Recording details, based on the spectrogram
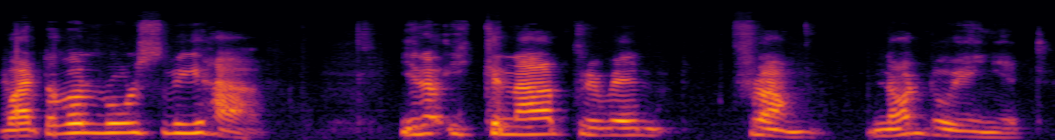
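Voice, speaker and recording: A woman talks at a moderate pace with lively intonation while music plays in the background. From India, Kerala. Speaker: county legislator. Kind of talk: interview. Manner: halting.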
